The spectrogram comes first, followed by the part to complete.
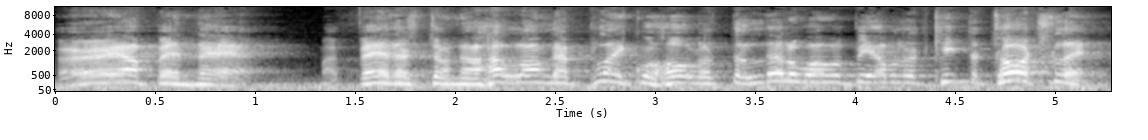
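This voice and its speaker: An actor playing a gruff, commanding griffin in an audio drama, with a strained, growling voice and urgent delivery. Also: medium pitch, quick pace, soft background music. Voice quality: gravelly, strained. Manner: growling, shouting.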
